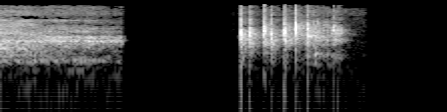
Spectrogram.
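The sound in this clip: Dice rolled during a tabletop role-playing game: a short noisy rattle, a pause, then a quick burst of several hard clicks as the dice tumble and settle.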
